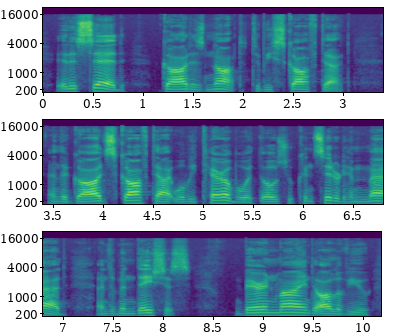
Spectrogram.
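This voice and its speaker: Man reading solemn teacher figure, low voice, measured and weighty, dry close read. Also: clear, resonant tone, no room sound, close to an everyday voice. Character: solemn male teacher addressing a crowd. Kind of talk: reading a religious text aloud.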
